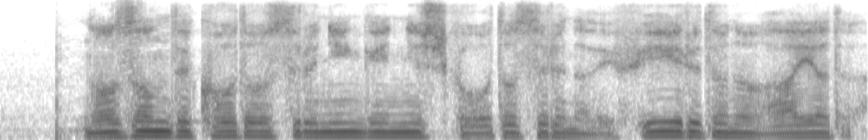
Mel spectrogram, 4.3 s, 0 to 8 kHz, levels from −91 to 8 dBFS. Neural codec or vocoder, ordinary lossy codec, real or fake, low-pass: none; Opus, 16 kbps; real; 7.2 kHz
